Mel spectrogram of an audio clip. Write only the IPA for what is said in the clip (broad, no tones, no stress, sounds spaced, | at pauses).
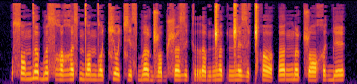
s ɔ n d ə b ə s ʁ ə ʁ ɪ s n d ɒ n d ɔ t͡ɕ ʊ t͡ɕ i s b ɜ ɖ͡ʐ ɒ b ʂ ə z i k r ɜ b ŋ͡ǁ ə k ŋ͡ǁ ɪ z ɪ ǁʰ ʌ | ɜ ŋ͡m ə ʈ͡ʂ ɒ χ i ɡ͡b ɪ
